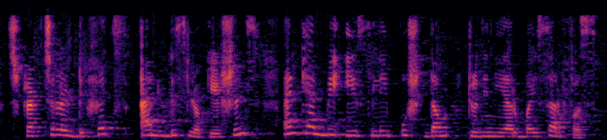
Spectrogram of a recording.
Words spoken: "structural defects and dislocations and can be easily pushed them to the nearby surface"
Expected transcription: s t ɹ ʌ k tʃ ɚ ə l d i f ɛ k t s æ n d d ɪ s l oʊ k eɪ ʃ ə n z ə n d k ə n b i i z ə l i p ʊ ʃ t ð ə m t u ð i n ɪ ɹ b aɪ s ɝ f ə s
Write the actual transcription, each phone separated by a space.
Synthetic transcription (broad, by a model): s t ɹ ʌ k tʃ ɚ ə l d i f ɛ k t s æ n d d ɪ s l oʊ k eɪ ʃ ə n s ə n d k ə n b i i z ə l i p ʊ ʃ t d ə m t u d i n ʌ ɹ b aɪ s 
